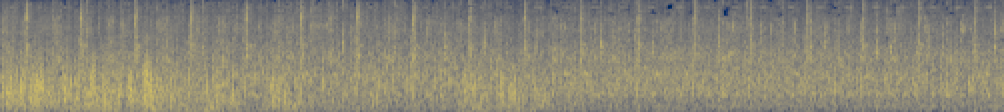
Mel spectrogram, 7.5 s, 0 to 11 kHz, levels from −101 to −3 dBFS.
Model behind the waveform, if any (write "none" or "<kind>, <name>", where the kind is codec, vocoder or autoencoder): none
